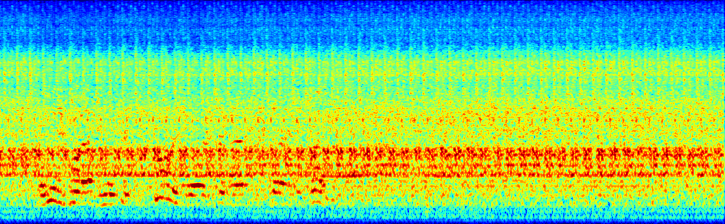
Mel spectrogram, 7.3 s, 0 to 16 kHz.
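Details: Fisher 30 sailboat diesel test-run after cooling-system work: flushed passages, new water pump impeller and thermostat, repaired thermostat cover. Oil pressure came up right away. Dense, even diesel clatter at constant speed with no surging or knocks; normal running.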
